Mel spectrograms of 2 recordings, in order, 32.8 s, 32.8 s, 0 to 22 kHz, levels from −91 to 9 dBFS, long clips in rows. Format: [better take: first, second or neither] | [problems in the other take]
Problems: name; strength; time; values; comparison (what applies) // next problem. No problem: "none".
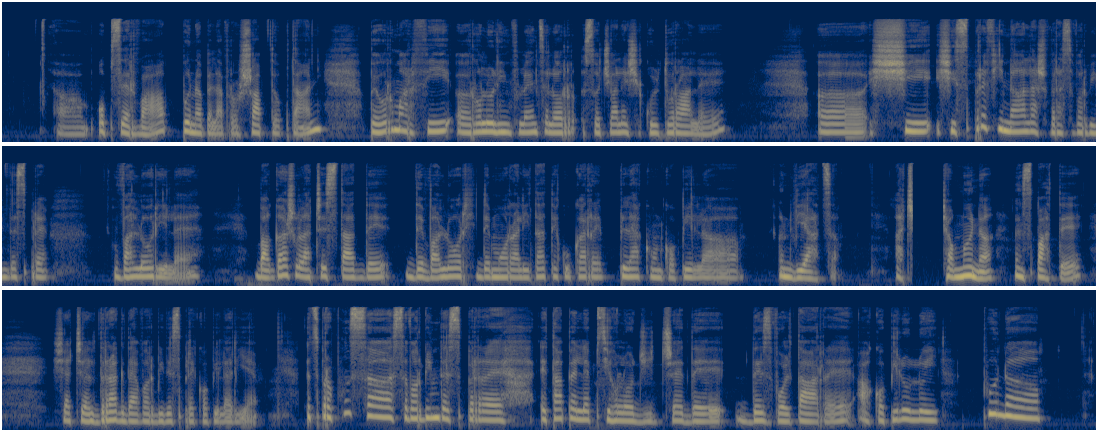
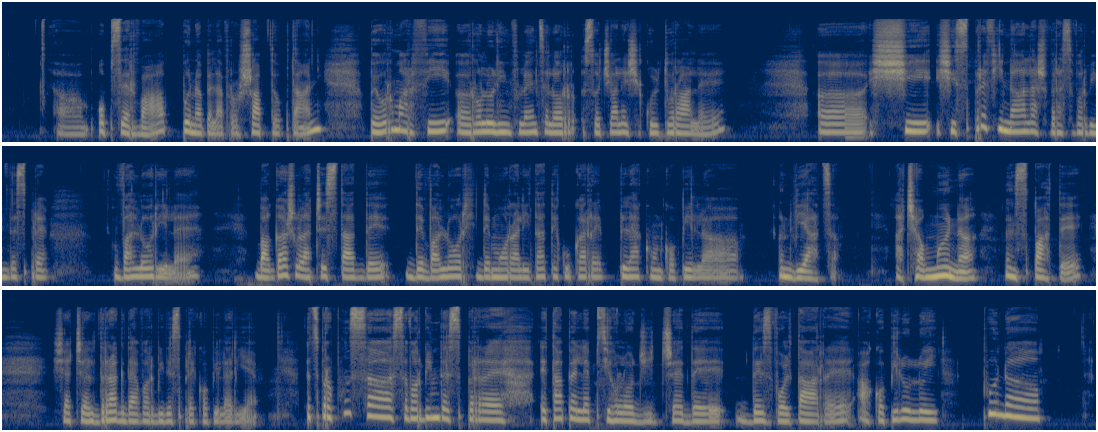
second | audio freezing; at 20 s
